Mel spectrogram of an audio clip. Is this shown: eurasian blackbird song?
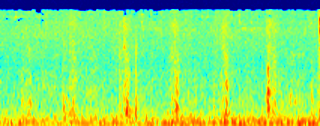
no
